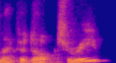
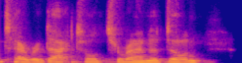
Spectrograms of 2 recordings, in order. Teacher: But in lepidoptery, to do with butterflies, remember, feather, wing, we hear it again. So in helicopter and lepidoptery, we hear the p, but not in pterodactyl, pteranodon, and so on.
